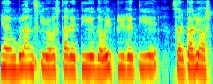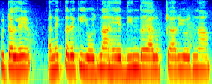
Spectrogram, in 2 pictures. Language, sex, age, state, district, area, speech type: Hindi, female, 60+, Madhya Pradesh, Ujjain, urban, spontaneous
